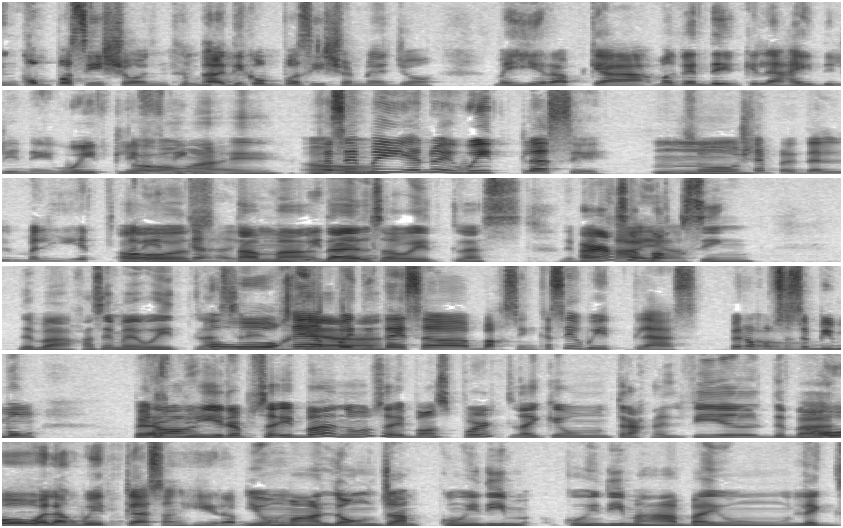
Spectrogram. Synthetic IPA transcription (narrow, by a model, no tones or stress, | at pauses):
jʊŋkomposiʃonbaːd̪ikomposiʃonmɛd͡ʒo̞ | mɐhiːɾɐp̚kɐamɐɡɐnd̪ajʊŋkɪlaɦajd̪ɪlɪnɛwejt̪̚lofʔoŋaʔɛʔoːkɐʔsɛmɐjʔɐnoʔɛwejt̪̚klasɛ | m̩ːsoʃɛmpɾɛd̪ajlmɐlɪʔɪt̪̚ʔoɐːʔot̪aːmaʔd̪aːhɪlsɐwejt̪̚klas | d̪ɪpaːɾɐŋsɐjbaksɪŋ | d̪ɪbakɐsɛmɐjwejt̪̚klaoʔokɐjaawɛɪajosɐbɐksɪŋkɐsɛwejt̪̚klas | pɛːɾokʊssɐsɐbiːhɪmoŋ | pɛːɾoʔɐŋhiːɾɐp̚sɐʔɪbano̞sɐʔɪbɐŋspoɹt̪lajkjʊŋt̪ɾakɪnfild̪̚ːɪbaoʔowɐlaŋwejt̪̚klasɐŋɦiːɾɐpjʊŋmɐŋaloŋd͡ʒamp̚kʊŋhɪnd̪imkʊŋhɪnd̪imɐhaːbɐjʊŋlɛɡs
